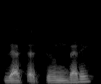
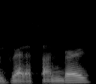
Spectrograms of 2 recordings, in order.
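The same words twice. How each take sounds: First: Greta Thunberg said the Swedish way; native Swedish pronunciation. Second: Greta Thunberg said the American way; American mispronunciation. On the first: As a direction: say Greta Thunberg with authentic Swedish sounds, not Americanized. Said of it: "really her name is pronounced". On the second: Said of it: "a lot of Americans mispronounce her name". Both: Shown as a demonstration.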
